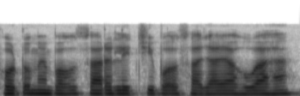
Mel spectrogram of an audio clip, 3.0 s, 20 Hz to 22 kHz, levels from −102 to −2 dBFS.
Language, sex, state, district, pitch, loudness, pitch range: Hindi, male, Jharkhand, Deoghar, 135 Hz, -14 LUFS, 135-140 Hz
